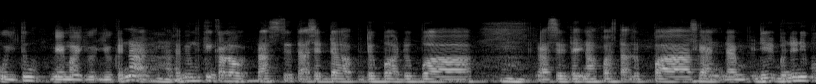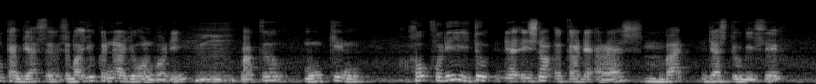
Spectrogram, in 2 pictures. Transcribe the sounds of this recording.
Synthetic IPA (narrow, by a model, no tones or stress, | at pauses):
it̪umẽmãŋjujukənãlt̪apimũŋkɪnkalawrasət̪a̰ʔsədap̚dəbadəba | rasət̪aiʔk̚nãfas̬t̪a̰ʔləpaskandandəbəndənĩbukanbiasəsəbap̚jukənaljɔʔonbɔdimakə | mũŋkɪn | hop̚fuliːt̪uitsnɔtəkadɛt̚əɾɛsbat̚d͡ʒastubisef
